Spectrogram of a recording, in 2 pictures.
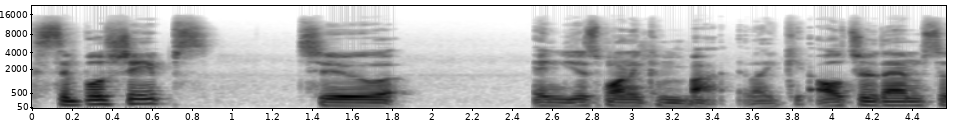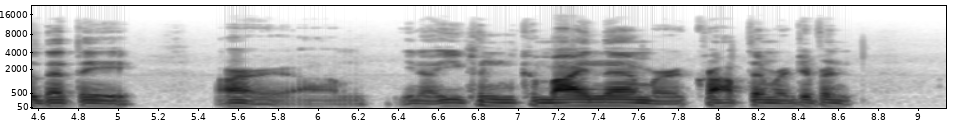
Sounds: speech

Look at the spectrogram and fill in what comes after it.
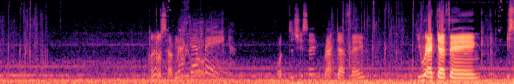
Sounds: speech

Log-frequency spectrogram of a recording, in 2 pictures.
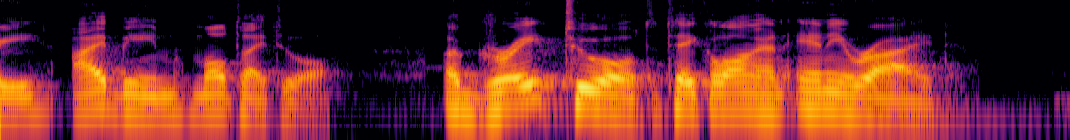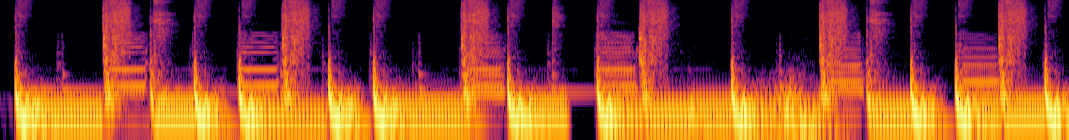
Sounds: music, speech

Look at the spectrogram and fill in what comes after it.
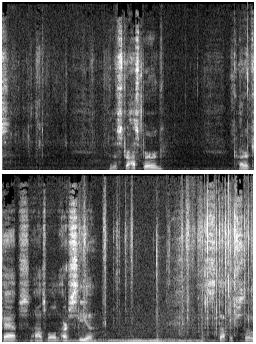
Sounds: speech, inside a small room

